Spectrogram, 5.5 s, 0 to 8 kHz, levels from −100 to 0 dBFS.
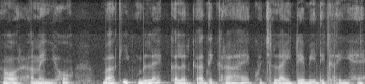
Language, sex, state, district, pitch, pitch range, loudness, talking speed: Hindi, male, Himachal Pradesh, Shimla, 140 Hz, 125-150 Hz, -16 LUFS, 175 wpm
